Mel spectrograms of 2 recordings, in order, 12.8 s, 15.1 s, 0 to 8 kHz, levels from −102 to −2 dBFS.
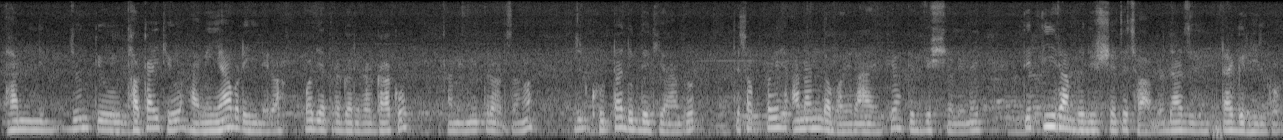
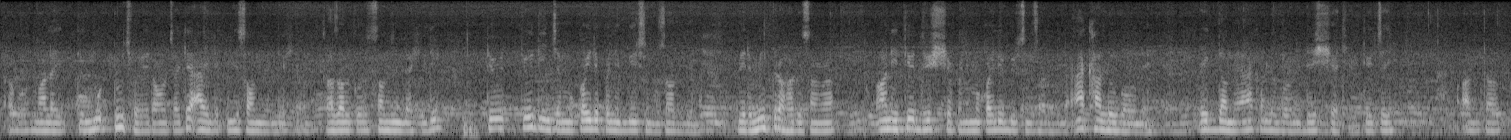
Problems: constant background noise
